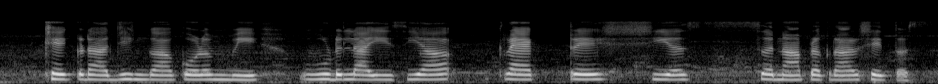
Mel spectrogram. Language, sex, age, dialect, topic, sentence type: Marathi, female, 18-24, Northern Konkan, agriculture, statement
